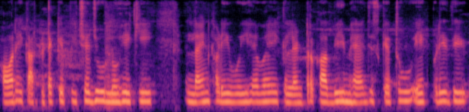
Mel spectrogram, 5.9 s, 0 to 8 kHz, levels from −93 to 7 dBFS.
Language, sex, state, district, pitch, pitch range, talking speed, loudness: Hindi, female, Uttar Pradesh, Etah, 195 Hz, 185-195 Hz, 235 wpm, -19 LUFS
